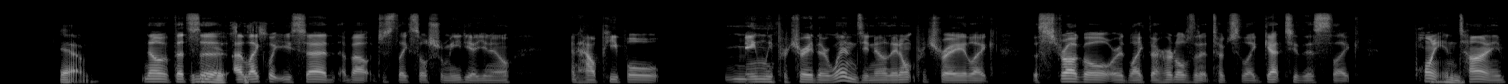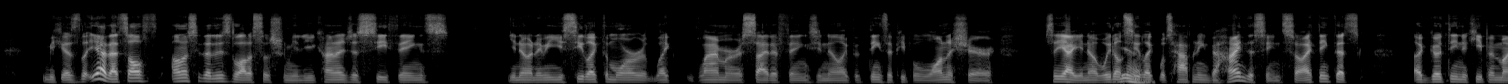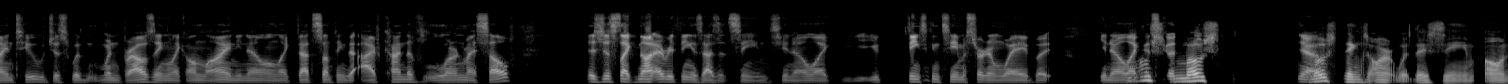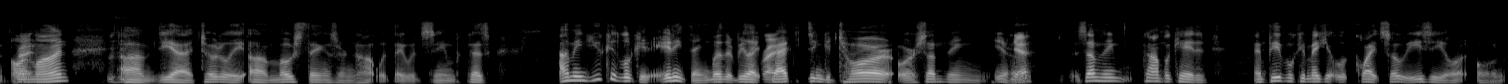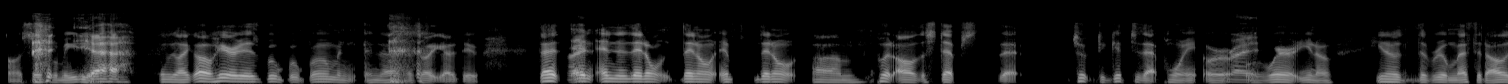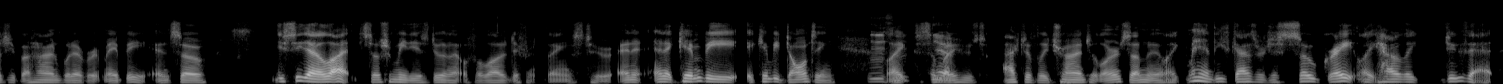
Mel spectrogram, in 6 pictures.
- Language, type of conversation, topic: English, podcast, How have your childhood experiences shaped who you are today?
- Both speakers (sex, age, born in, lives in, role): male, 35-39, United States, United States, guest; male, 35-39, United States, United States, host
- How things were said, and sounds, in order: tapping; other background noise; chuckle; laughing while speaking: "Yeah"; chuckle; sniff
